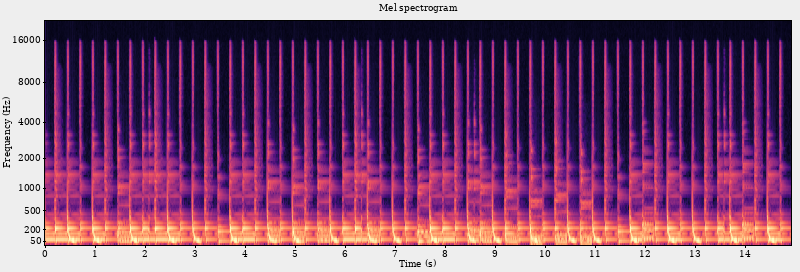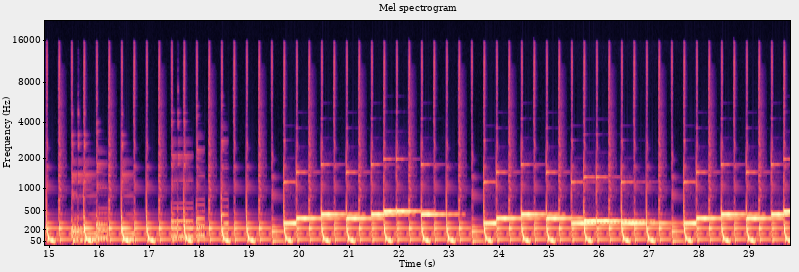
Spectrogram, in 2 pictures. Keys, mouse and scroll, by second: 0.3 middle click, 1.4 1, 2.5 middle click, 3.4 middle click, 3.9 click, 4.9 g, 5.4 z, 6.5 click, 7.0 g, 7.2 middle click, 7.6 shift+middle click, 7.7 z, 7.8 g, 8.5 middle click, 8.9 click, 9.4 g, 10.0 z, 11.6 click, 11.9 g, 12.1 click, 12.7 g, 13.2 g, 14.0 click, 14.3 click, 15.0 g, 17.5 click, 18.1 middle click, 19.3 middle click, 20.3 click, 20.9 shift+click, 22.4 shift+middle click, 23.8 s, 24.3 z, 27.1 click, 28.5 s, 28.7 z, 29.4-29.8 drag, 29.4 s.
